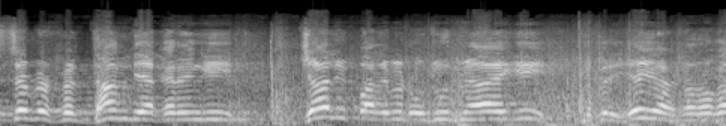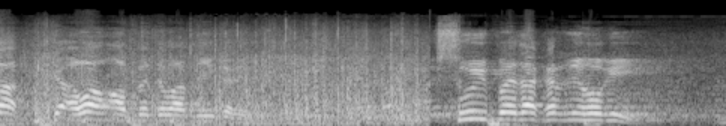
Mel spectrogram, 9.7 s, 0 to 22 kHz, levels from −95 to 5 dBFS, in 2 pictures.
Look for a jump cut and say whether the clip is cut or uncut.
cut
